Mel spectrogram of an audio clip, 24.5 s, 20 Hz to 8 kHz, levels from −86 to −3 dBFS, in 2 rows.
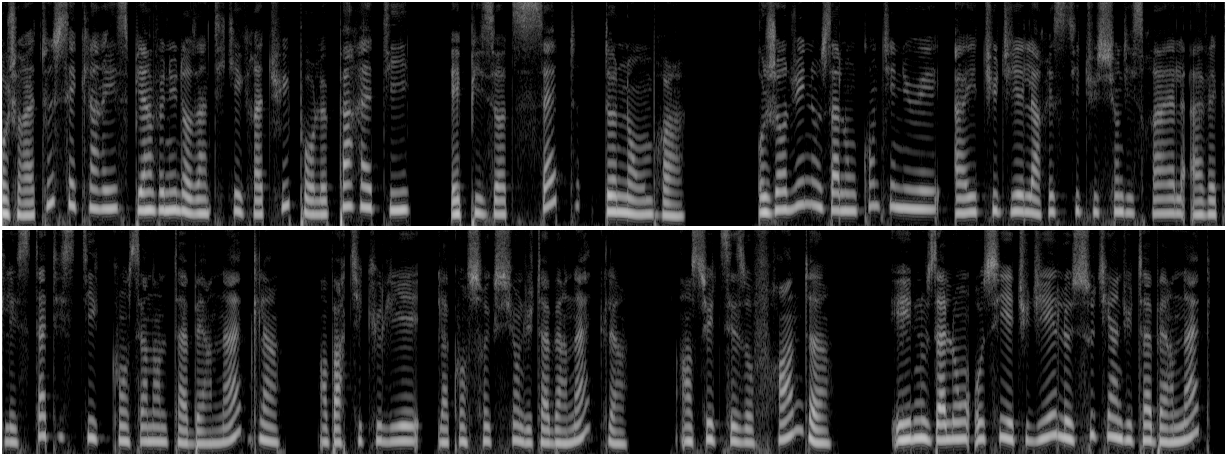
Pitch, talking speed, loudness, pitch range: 205 Hz, 125 wpm, -35 LUFS, 185-235 Hz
